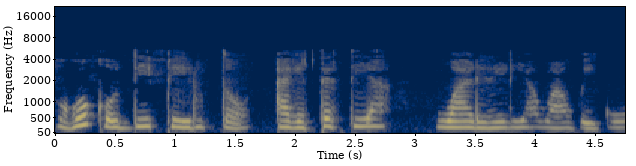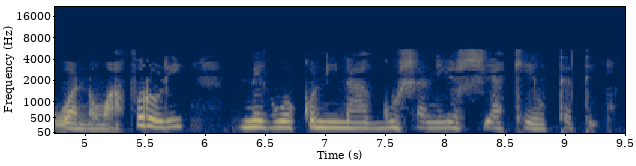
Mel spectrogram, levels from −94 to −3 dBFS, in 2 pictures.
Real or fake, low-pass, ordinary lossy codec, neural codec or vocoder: real; 5.4 kHz; MP3, 24 kbps; none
